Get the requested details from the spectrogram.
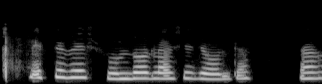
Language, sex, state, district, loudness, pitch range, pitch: Bengali, female, West Bengal, Malda, -20 LUFS, 255-290 Hz, 275 Hz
